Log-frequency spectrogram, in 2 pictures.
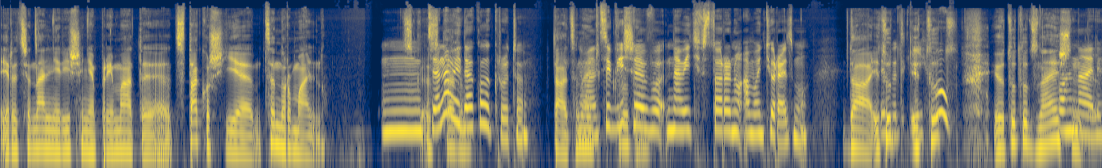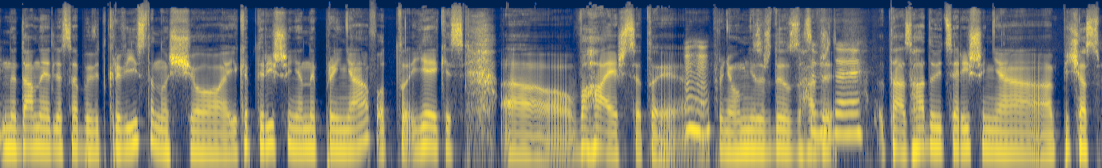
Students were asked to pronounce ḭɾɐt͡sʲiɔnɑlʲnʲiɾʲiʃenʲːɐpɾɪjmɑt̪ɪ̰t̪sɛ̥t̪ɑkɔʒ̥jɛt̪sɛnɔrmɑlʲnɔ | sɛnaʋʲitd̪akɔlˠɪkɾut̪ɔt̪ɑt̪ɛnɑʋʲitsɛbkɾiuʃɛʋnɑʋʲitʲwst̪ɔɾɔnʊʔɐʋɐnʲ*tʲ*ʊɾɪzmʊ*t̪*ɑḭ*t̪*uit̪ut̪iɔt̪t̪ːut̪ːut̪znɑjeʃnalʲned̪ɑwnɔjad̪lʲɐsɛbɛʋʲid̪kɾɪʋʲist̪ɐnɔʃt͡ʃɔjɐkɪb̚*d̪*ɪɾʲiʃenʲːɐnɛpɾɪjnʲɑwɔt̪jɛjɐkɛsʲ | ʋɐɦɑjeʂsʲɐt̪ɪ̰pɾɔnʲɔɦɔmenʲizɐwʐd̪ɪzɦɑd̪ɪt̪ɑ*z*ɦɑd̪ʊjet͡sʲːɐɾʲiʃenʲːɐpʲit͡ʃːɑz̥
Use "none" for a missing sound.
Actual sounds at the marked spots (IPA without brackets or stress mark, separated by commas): tʲ, d̪, t̪, t̪, z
